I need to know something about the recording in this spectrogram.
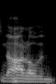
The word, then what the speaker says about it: Nautolan: It's Nautolan. I pronounce it. That's how the locals say it.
